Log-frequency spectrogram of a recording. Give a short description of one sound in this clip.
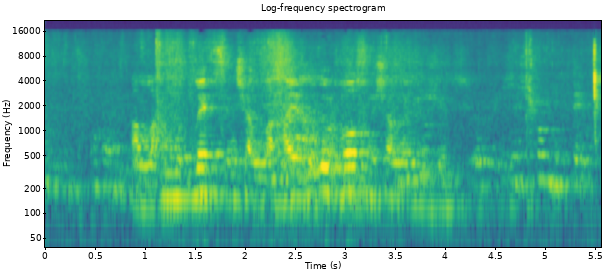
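Several women talk and murmur nearby.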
